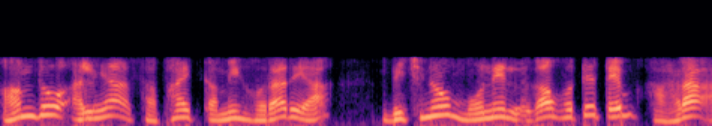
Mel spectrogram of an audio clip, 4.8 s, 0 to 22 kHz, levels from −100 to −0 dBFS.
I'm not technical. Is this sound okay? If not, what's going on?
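No. The call was squeezed through the G.723.1 codec, an old internet-phone method that keeps very little detail and drops everything above 4 kHz. The whole recording sounds muffled and hoarse, and consonants come out smeared.

Around 3.44 s, a bit of data went missing in transit, which fits one lost 30 ms packet. The VoIP packet loss was concealed by the speech codec: it guessed the gap from the preceding sound, leaving a brief fading patch that stays rough until about 3.57 s.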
